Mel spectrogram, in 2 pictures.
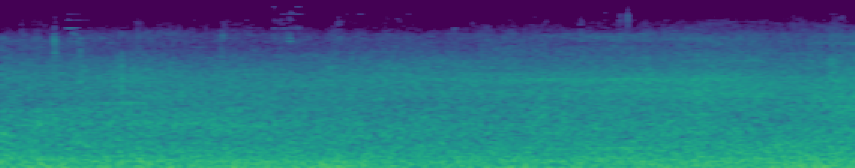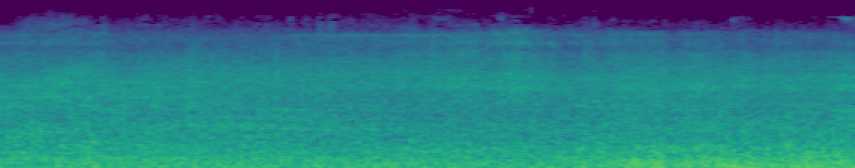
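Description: Outdoor street noise: a steady, shifting noise of wind on the microphone mixed with city traffic, getting a little louder near the end.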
